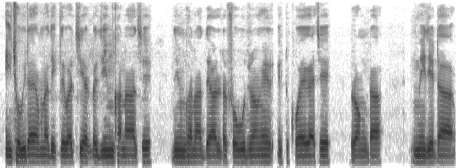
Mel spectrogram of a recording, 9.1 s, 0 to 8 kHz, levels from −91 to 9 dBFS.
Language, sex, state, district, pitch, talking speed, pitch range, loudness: Bengali, male, West Bengal, Jalpaiguri, 110 Hz, 130 wpm, 110-115 Hz, -14 LUFS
